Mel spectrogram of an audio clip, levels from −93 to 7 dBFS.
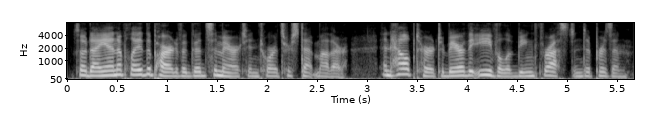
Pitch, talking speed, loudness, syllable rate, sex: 210 Hz, 255 wpm, -17 LUFS, 6.7 syllables/s, female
